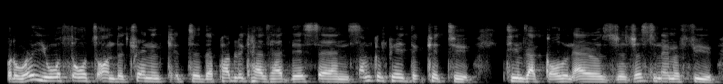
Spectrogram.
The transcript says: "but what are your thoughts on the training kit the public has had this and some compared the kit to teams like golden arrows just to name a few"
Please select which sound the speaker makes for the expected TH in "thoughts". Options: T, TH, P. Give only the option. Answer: TH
